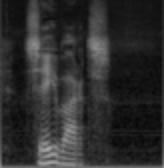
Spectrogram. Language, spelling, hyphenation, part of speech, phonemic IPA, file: Dutch, zeewaarts, zee‧waarts, adverb, /ˈzeː.ʋaːrts/, Nl-zeewaarts.ogg
- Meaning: seawards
